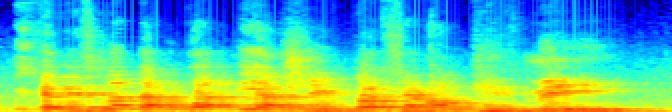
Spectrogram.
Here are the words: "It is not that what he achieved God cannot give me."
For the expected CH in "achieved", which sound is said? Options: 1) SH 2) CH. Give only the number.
1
